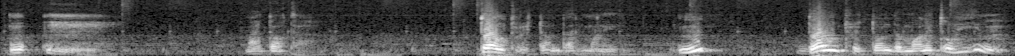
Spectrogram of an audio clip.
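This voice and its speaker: A man playing a husky, mellow father. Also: medium pitch, huge pitch swings, slow pace, long pauses, full character voice. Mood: fatherly. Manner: gentle, advising. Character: fatherly older man advising his daughter.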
